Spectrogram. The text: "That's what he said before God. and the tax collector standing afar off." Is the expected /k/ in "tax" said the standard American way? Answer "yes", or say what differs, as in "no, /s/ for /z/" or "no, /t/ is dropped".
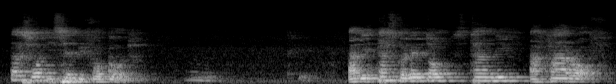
no, /k/ is dropped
